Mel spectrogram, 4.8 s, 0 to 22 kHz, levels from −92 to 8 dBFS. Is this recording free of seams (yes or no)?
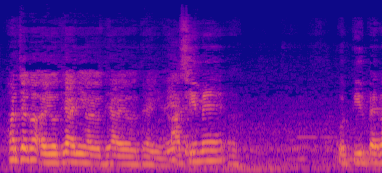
no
